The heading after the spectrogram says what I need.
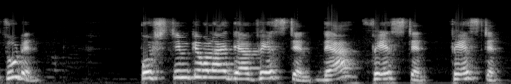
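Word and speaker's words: Süden: নর্ডেন নর্ডেন দক্ষিণকে বলা হয় দেখেন এন একসাথে উচ্চারণ জুডেন পশ্চিমকে বলা হয় ভেস্টেন ভেস্টেন ভেস্টেন পূর্বকে বলা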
